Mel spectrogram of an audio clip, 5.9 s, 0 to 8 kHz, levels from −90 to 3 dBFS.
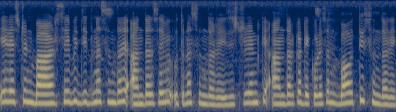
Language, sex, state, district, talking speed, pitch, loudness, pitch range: Hindi, female, Bihar, Gopalganj, 230 wpm, 255 Hz, -26 LUFS, 235-275 Hz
